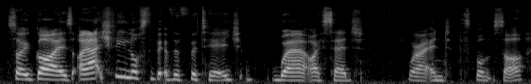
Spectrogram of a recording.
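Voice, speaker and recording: Young British woman, slightly croaky, higher-pitched. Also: fairly bright tone, a little hiss or hum. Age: young adult. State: getting over a cold. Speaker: vlogger. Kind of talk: casual chatty sit-down talk to camera.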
